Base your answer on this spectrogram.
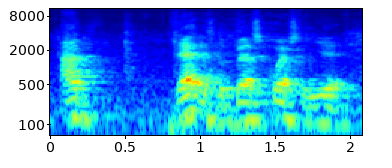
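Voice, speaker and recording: A man's voice: medium pitch, moderate pace, darkish tone. Male rapper, thirties, conversational and emphatic audience Q&A, roomy distant sound with faint noise. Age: 30s. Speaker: rapper and stage performer answering audience questions. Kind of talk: informal question-and-answer talk to students. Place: roomy indoor campus event space. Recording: echoey room, distant mic, faint noise.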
